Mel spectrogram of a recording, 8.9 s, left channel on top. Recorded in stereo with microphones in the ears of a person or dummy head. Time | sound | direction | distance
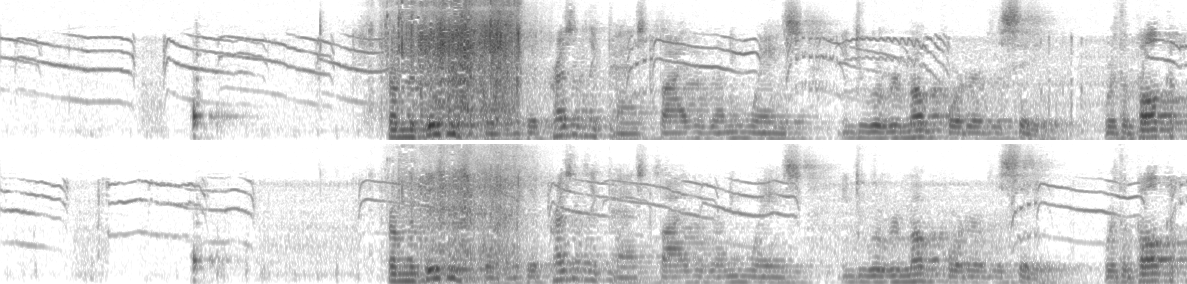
1.4 | crumpling | 35° left (ahead or behind) | 1.0 m
2.9 | a man speaking | 5° left (ahead or behind) | 3 m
